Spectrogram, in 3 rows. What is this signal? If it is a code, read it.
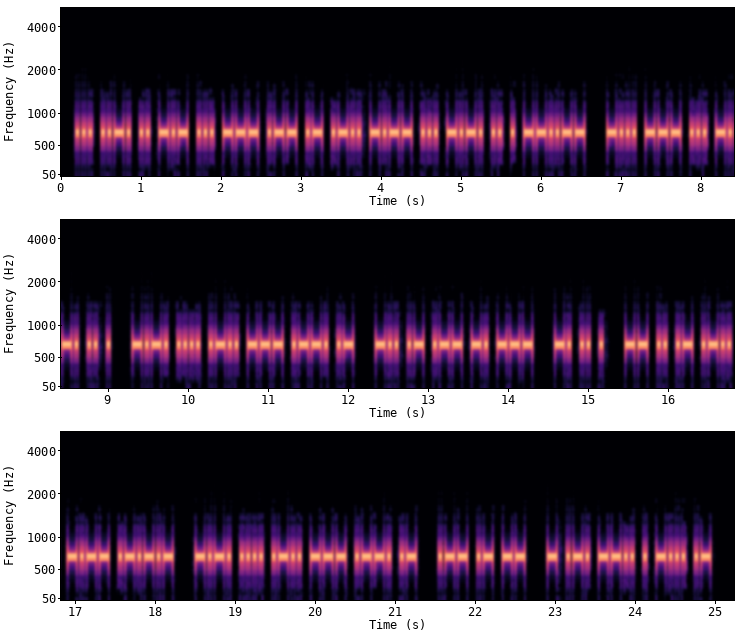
Morse code, heard as a keyed tone, about 30 wpm, 700 Hz. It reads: SFIKSOWALYSCIE, BOSCIE CHLOPA DAWNO NIE MIALY. CHLOPA WAM TRZEBA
